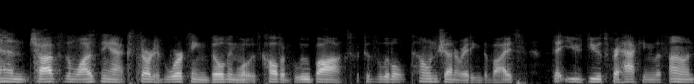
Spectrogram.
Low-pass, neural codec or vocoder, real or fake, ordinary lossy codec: 5.4 kHz; codec, 16 kHz in and 24 kHz out, 0.6 kbps, FocalCodec, streaming, 4096 codes; fake; AAC, 32 kbps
